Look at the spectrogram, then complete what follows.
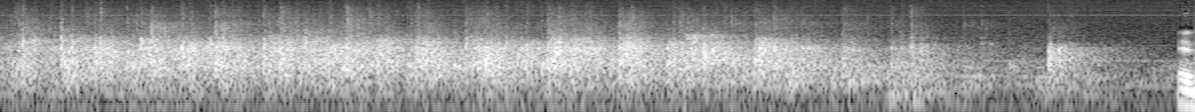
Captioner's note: audience applause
